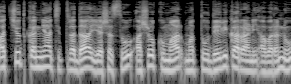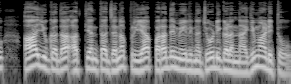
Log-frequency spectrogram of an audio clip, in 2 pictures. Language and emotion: Kannada, neutral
